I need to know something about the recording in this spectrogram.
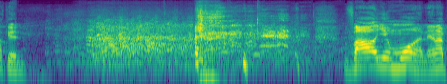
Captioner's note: audience laughing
